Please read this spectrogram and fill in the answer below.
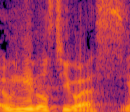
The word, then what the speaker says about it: UnidosUS: Yeah, UnidosUS.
